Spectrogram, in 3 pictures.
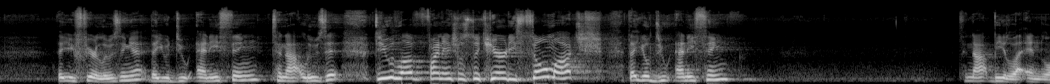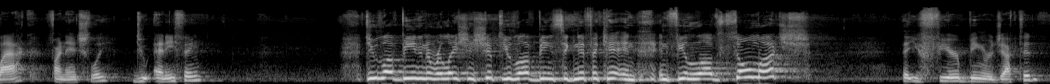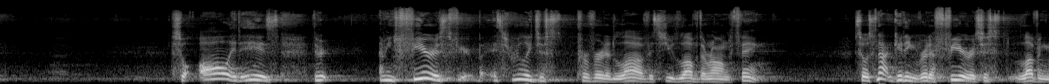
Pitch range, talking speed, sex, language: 160-250 Hz, 165 wpm, male, English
